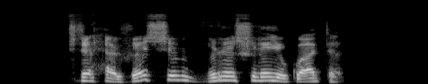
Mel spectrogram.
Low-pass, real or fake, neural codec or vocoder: 10.8 kHz; fake; vocoder, 44.1 kHz, 128 mel bands, Pupu-Vocoder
